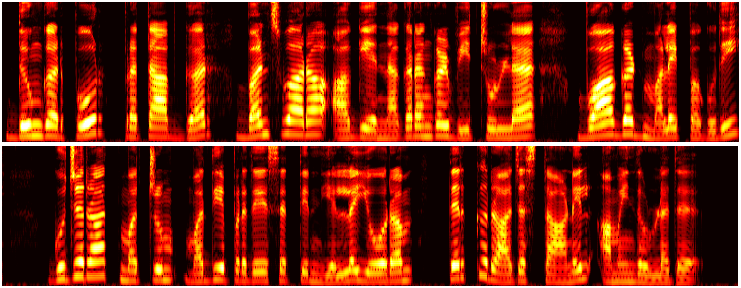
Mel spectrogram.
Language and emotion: Tamil, neutral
